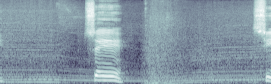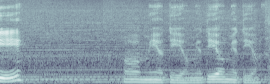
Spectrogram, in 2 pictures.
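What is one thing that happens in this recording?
A motorbike engine hums steadily.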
